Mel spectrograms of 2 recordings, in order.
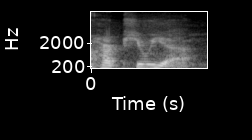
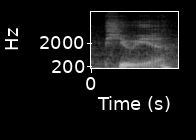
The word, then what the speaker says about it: Harpuia: No, Harpuia. It's Puia at the end. Puia.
